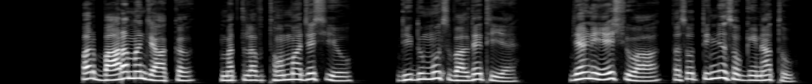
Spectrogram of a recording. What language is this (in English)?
Gaddi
